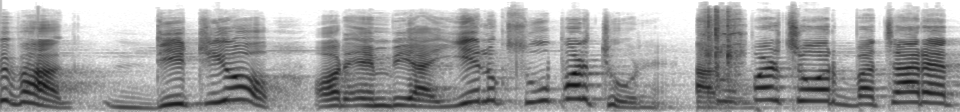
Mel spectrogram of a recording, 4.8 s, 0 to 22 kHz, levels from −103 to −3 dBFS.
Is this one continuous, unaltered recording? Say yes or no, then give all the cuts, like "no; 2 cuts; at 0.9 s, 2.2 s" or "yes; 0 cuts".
no; 1 cut; at 3.5 s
